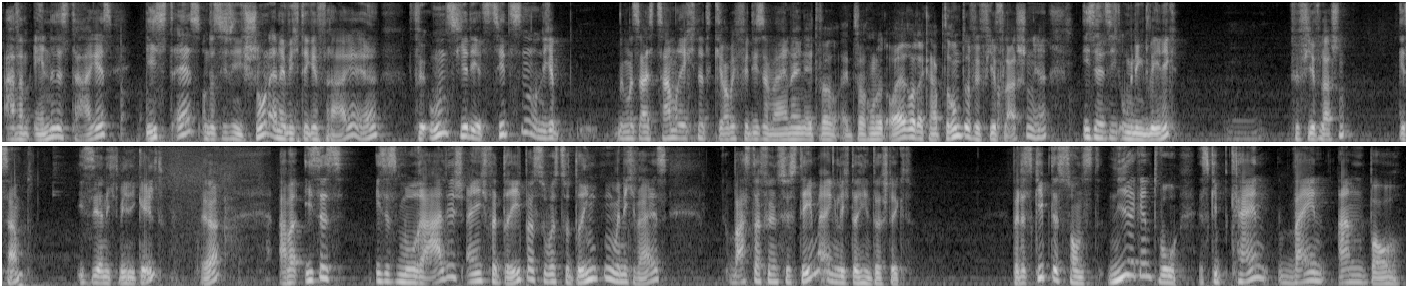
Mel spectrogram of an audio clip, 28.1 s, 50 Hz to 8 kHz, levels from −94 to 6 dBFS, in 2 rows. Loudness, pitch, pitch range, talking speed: -24 LUFS, 130 Hz, 115-165 Hz, 205 wpm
